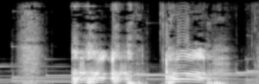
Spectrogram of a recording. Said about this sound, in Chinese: 忽然，他想出了一条妙计，于是把所有的猴都召集来了。他清了清嗓子。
